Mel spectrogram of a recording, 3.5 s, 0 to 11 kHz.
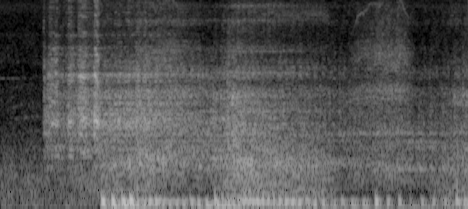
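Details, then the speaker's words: Honda CB200X at about 20,000 km, owner complains of CKP sensor, gear shift and silencer problems: the single gives low, uneven thumping, firing ragged and never settling to a clean idle. Hard starting, cause not confirmed. "ഓരോ എൻ്റെ പൊന്നു വെച്ച് വണ്ടി സ്റ്റാർട്ടാകാനില്ല."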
